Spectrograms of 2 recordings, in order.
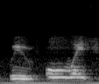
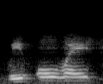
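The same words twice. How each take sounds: Both takes have the same delivery.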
